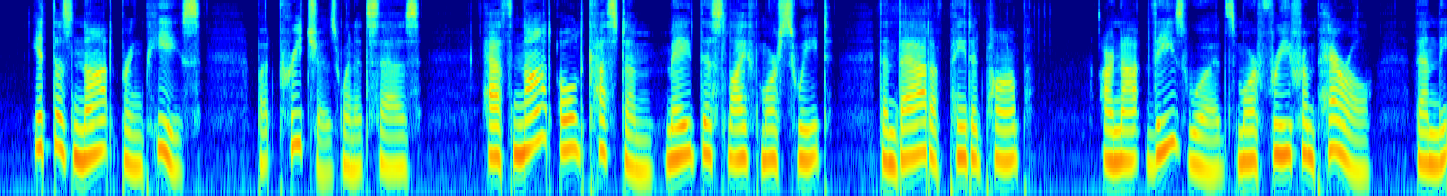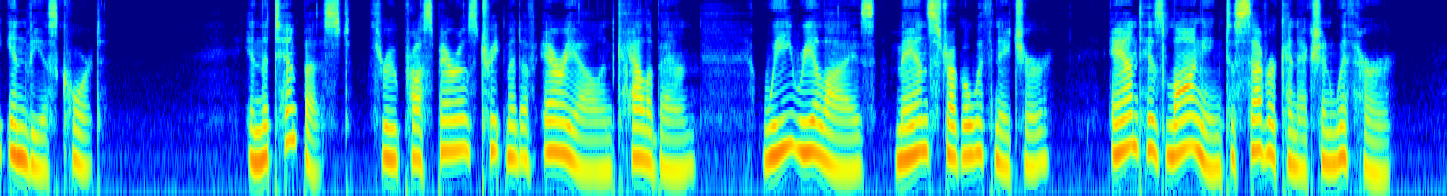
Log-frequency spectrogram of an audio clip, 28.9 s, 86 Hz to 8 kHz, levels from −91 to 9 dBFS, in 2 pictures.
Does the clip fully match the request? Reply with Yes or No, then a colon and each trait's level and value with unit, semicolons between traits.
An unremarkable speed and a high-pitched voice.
No: slow, 125 wpm; high, 210 Hz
